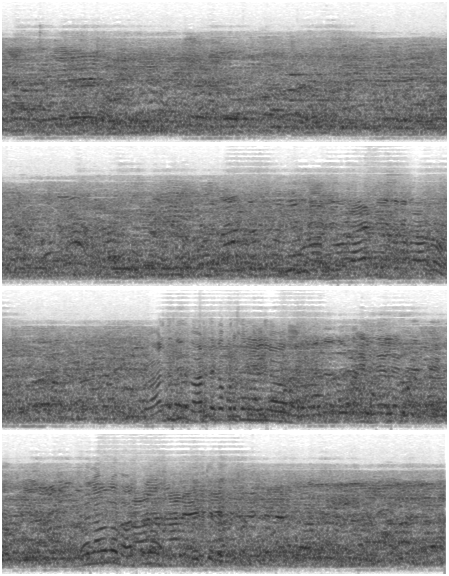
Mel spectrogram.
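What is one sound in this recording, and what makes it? A crowd of men and women chatter loudly all around, in a busy echoing space.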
